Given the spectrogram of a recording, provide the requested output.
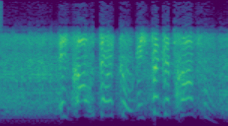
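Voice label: German aircraft damaged mood med, speech; War Thunder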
